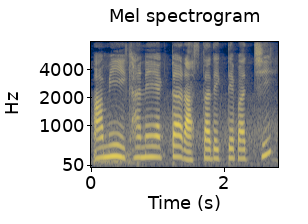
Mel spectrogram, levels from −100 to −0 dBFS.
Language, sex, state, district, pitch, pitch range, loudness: Bengali, female, West Bengal, Alipurduar, 245 Hz, 220-255 Hz, -18 LUFS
